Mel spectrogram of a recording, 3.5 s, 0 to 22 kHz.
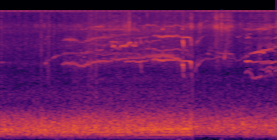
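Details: Eaglets at the Decorah nest feeding on fish brought by the adult male, evening of 17 May 2014; high thin whistled notes, some wavering and dropping, overlapping in a loose chorus above constant low hiss.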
